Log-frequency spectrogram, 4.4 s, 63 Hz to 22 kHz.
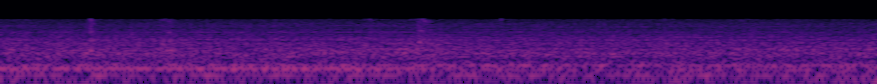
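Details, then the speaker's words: American Standard (Trane) outdoor condensing unit with the run capacitor removed and power at 246 volts: a steady low electrical hum with no start-up surge or running note; the compressor hums but cannot start without the capacitor. "you might hear the compressor humming trying to start but um without the capacitor it's not going to be able to so let's see what's going on"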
